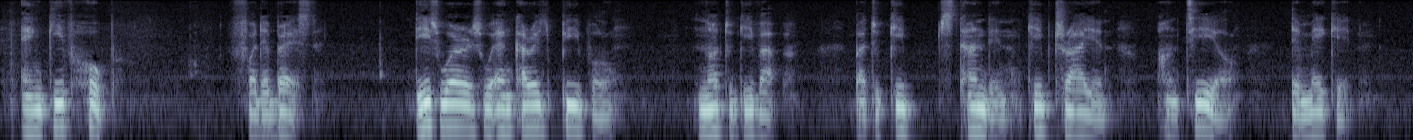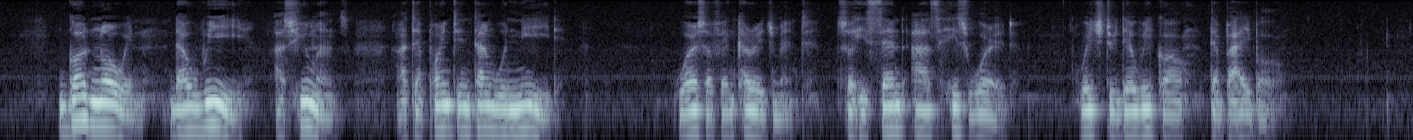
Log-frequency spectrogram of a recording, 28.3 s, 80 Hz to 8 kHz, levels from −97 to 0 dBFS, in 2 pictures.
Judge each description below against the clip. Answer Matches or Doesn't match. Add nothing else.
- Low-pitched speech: Doesn't match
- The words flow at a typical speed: Doesn't match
